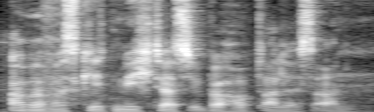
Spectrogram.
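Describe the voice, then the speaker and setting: A man's voice: sits low, quick pace, slight background noise, natural voice. An actor playing a self-assured, argumentative male truck driver with an ironic, declaiming turn in radio drama dialogue. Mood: combative.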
